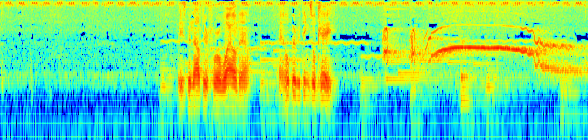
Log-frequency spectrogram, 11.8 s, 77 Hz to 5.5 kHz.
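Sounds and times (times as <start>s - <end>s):
speech: 3.6s - 6.8s
coyote yelping and howling: 5.8s - 11.7s.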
